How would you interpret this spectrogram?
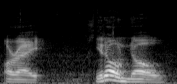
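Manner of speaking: a thick Maine accent, dropped Rs. Shown as a demonstration. Streamer showing chat his Maine accent. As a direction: lapse into a broad Maine accent. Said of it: "lapse into my Maine accent".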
